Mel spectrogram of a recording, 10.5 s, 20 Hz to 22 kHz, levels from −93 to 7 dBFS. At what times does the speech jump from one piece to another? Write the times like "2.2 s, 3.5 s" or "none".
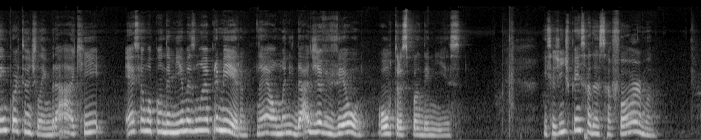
none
